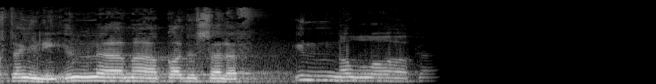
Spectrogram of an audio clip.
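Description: One channel drops out from 2.96 s to 5.36 s: the level falls abruptly by about 6 dB, likely because one side of a stereo feed went silent and the mono sum lost its share, while the smooth fade-out from around 3.5 s to 4.42 s continues beneath it.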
